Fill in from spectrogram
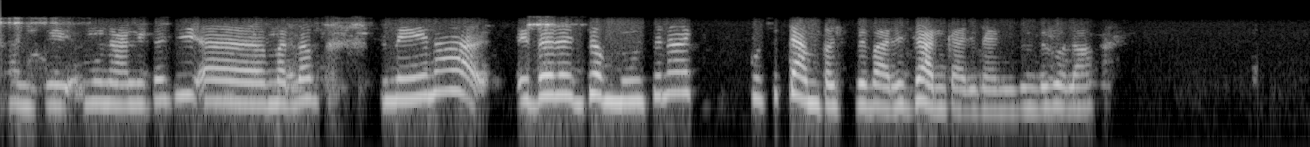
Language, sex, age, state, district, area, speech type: Dogri, female, 18-30, Jammu and Kashmir, Jammu, rural, conversation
